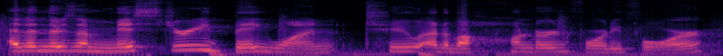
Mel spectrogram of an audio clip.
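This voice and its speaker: Here the same 29-year-old woman, a fitness creator, has a fairly high voice and talks at a normal speed. Her casual vlog Q&A and unboxing runs long and rambling, thick with fillers like "like" and "okay?". Cute little toys draw gushing, squealy delight from her.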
